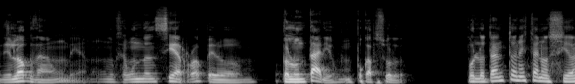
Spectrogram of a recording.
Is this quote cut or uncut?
uncut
